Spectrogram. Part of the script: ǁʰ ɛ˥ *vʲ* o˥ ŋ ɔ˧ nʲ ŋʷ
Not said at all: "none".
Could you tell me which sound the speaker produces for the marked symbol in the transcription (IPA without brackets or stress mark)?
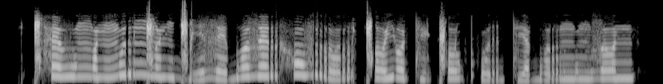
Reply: v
